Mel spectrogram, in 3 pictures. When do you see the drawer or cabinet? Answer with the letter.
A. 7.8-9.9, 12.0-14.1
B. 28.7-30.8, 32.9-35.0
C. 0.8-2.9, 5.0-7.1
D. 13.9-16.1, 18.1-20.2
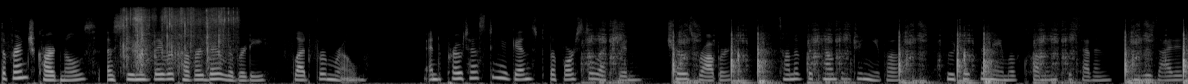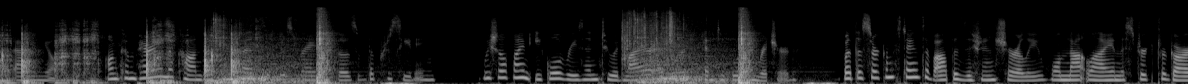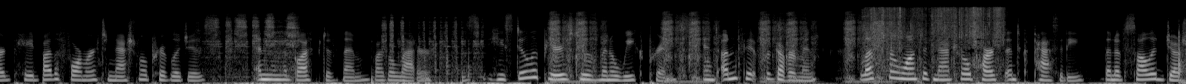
D.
